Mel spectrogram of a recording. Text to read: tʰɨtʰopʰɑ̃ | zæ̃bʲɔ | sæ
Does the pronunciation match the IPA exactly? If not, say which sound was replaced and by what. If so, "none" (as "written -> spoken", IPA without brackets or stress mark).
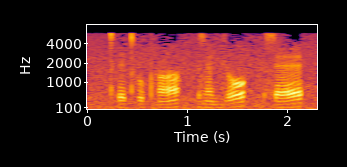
ɨ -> ɛ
